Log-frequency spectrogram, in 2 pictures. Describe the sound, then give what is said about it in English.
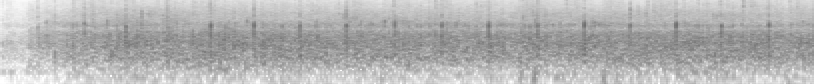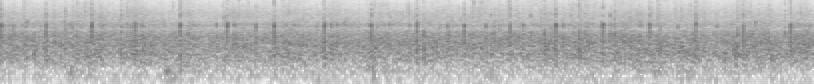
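Audience applause welcoming a speaker to a talk in Berkeley, California, a dense, crackling wash of clapping that starts abruptly and stays level for about twelve seconds, with no voices over it. “Please give a warm welcome to Chris Hedges.”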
